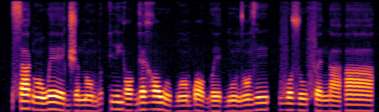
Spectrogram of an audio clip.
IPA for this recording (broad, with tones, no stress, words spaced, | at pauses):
sa˦ɡɔ̃˧ weː˦˨d͡ʒə˨nɔ̃˨bə˦ ki˦jɔ˧ ɡɛ˦ɣɔ˦wu˨ bɔ̃˧ɓɔ˦˨ ɡʷeː˨ɡ͡bũ˨dɔ̃˧zĩ˦ | vo˧zu˨fɛ˨ŋa˨ | aː˨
